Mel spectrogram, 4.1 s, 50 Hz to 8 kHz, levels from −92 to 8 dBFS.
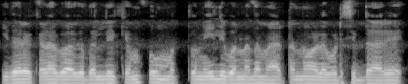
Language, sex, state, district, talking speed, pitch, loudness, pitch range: Kannada, male, Karnataka, Koppal, 115 wpm, 115 Hz, -15 LUFS, 110-115 Hz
